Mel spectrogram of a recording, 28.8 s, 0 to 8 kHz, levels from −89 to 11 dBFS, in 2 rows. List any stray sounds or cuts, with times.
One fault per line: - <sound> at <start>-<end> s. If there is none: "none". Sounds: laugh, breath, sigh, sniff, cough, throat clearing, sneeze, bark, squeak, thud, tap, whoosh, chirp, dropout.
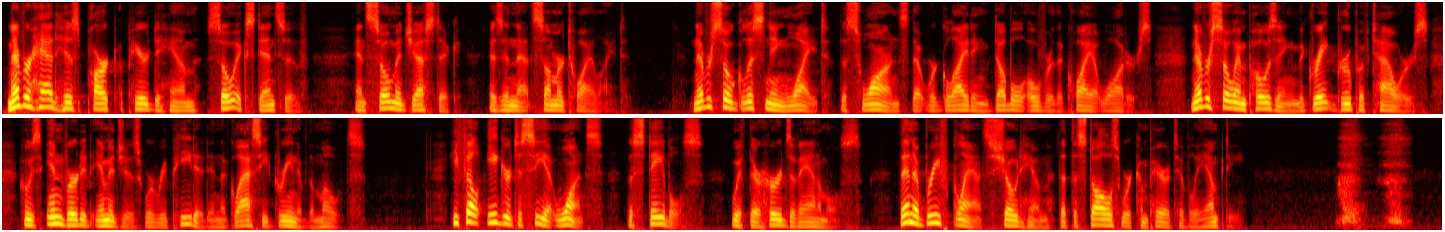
- sniff at 27.7-28.5 s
